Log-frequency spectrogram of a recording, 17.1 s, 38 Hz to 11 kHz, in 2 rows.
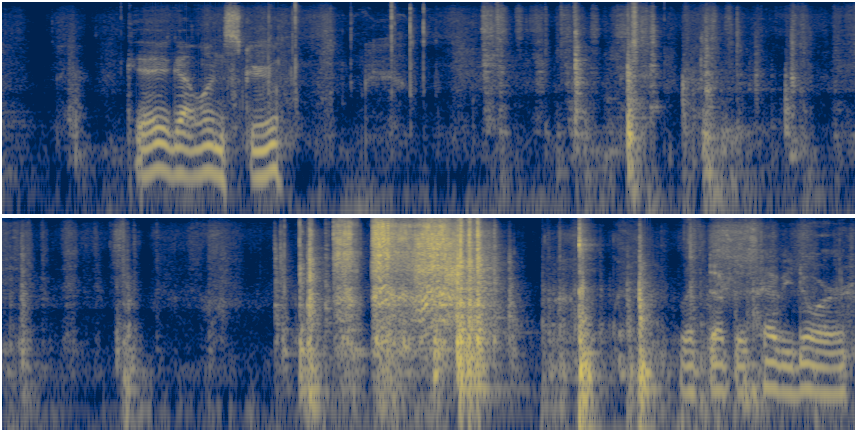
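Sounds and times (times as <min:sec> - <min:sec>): loud scraping: 0:11.9 - 0:13.4.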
